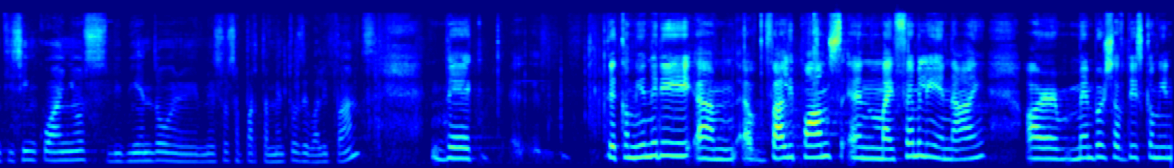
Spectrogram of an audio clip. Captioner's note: spanish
